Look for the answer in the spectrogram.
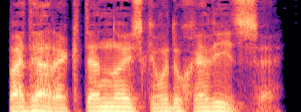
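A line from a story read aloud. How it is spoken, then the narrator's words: Whisper. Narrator (Russian): Этот шепот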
